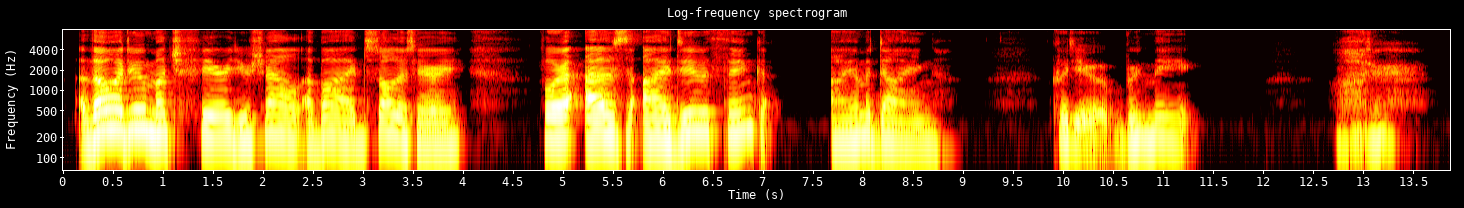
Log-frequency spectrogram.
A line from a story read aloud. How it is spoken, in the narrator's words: The words ended in a sigh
